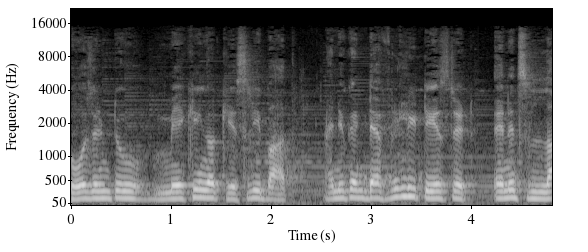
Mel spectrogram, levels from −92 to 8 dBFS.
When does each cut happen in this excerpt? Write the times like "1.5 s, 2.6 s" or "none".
none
